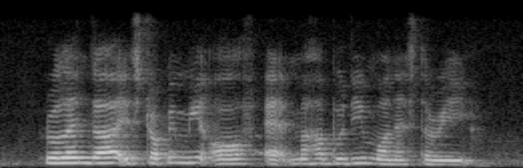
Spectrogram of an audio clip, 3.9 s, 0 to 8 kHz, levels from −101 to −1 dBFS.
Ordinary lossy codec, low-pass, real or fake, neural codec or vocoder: none; 7.2 kHz; real; none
